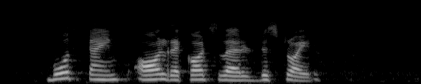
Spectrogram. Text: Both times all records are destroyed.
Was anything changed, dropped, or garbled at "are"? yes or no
yes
